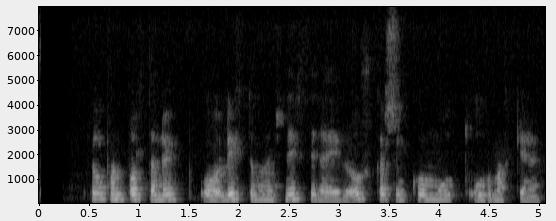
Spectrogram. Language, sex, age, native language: Icelandic, female, 40-49, Icelandic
